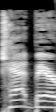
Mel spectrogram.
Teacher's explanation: I put the emphasis on the bear that time.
